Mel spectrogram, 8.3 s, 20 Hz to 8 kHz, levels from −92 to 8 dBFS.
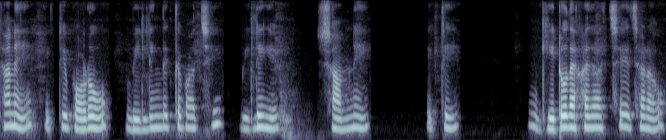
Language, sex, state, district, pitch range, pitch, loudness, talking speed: Bengali, female, West Bengal, Purulia, 190-210 Hz, 205 Hz, -20 LUFS, 115 wpm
